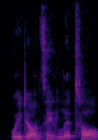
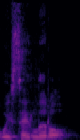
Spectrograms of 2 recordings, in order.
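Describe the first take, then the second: First: The middle consonant is a clear T. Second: The middle consonant is a fast D. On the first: The speaker calls it wrong. "We don't say" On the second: The speaker calls it right. "we say"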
